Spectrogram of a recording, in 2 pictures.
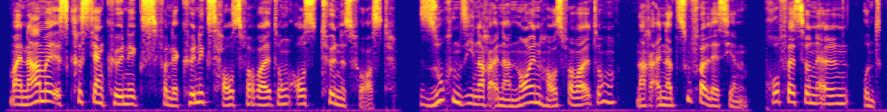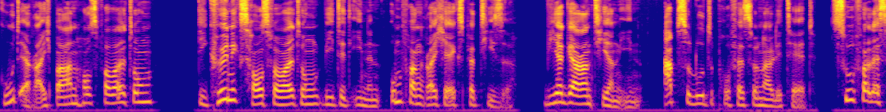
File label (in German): spot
